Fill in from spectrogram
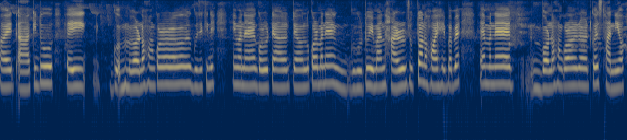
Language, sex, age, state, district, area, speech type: Assamese, female, 18-30, Assam, Golaghat, urban, spontaneous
